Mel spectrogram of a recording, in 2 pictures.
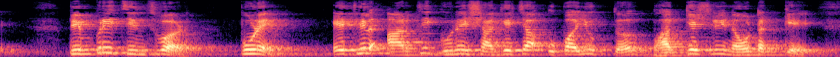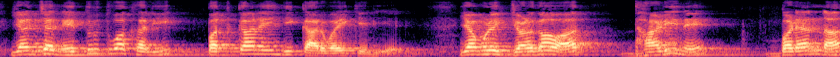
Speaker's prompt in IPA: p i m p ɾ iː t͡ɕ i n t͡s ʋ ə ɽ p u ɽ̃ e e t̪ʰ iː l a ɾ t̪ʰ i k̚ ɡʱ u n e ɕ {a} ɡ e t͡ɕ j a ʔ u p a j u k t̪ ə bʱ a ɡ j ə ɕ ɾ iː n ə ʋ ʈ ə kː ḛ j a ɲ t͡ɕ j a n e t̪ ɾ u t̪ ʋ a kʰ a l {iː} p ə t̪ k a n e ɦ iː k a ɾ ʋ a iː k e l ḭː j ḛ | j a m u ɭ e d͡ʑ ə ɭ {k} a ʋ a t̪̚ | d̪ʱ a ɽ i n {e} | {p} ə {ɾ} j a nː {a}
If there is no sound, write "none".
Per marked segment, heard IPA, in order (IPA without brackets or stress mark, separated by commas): a, iː, ɡ, e, b, ɽ, a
